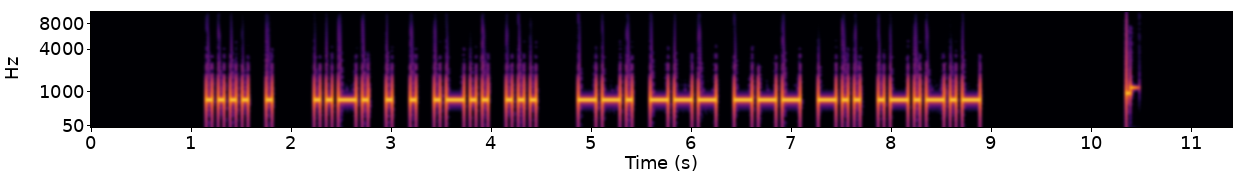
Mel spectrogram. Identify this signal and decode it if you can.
Morse code, heard as a keyed tone, about 20 wpm, 700 Hz. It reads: HE FEELS GOOD.
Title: Additional Easy Phrases 20wpm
